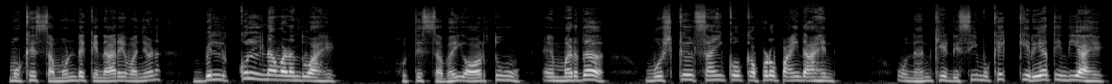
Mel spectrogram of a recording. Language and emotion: Sindhi, disgusted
